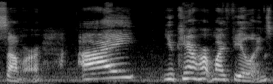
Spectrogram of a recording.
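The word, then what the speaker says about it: Somer: I break out into hives with these names because I'm Summer, S-O-M-E-R, pronounced Summer.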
